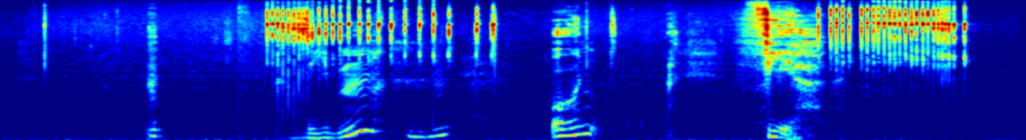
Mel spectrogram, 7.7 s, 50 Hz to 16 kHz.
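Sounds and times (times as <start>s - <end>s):
speech: 1.1s - 1.4s, 2.3s - 3.6s, 4.2s - 5.2s, 5.8s - 6.2s
safe mechanism clicks: 2.0s - 3.8s, 6.2s - 7.4s
safe mechanism grinding rush of moving parts: 2.0s - 3.8s, 6.2s - 7.4s.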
